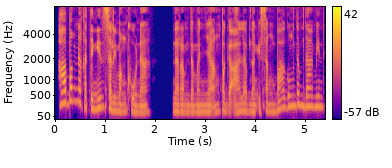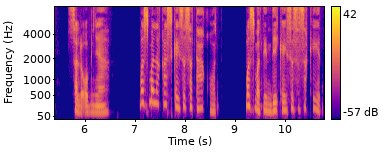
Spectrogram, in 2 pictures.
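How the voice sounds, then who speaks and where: Low-voiced woman narrating a dramatic love story, dry close sound. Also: a little mellow, no room sound.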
